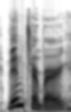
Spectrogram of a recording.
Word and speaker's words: Vinterberg: And then last year, Thomas Vinterberg, remember I pronounced his name wrong, Vinterberg, who got in last year for Another Round.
